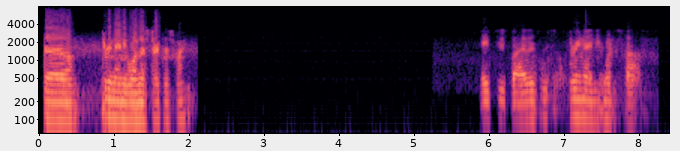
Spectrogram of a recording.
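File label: Sheriff West County, scanner audio trunk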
